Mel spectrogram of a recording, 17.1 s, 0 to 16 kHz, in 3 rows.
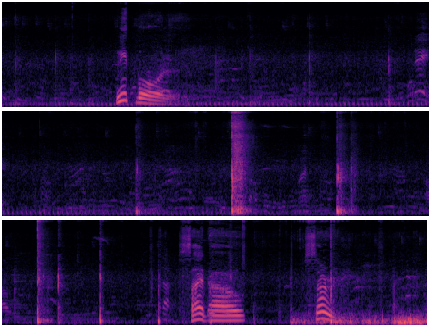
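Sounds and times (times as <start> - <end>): volleyball smacks: 8.7 - 9.1, 10.1 - 10.5.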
